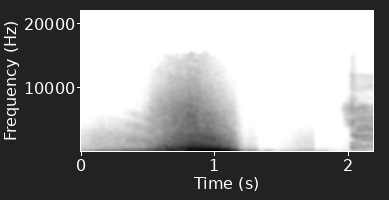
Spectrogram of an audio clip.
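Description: A whoosh transition sound effect: a rush of noise that swells for about a second and then cuts off suddenly.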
